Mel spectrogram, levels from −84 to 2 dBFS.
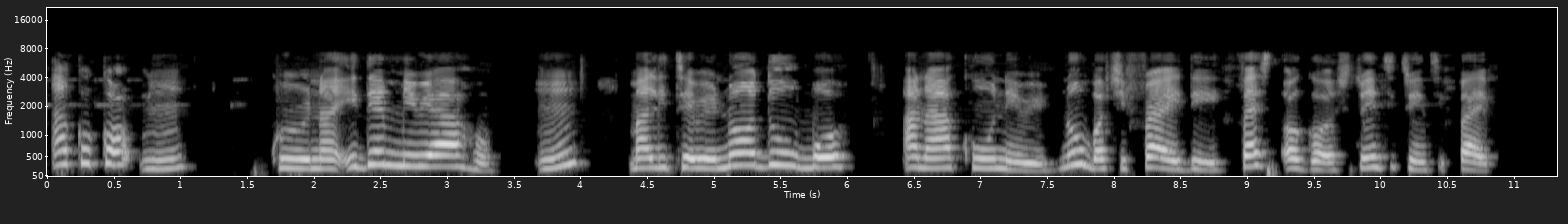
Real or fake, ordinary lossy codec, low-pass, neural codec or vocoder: real; none; 7.2 kHz; none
